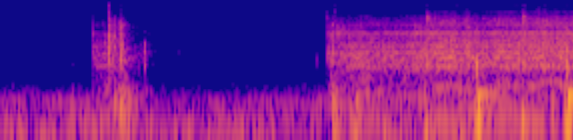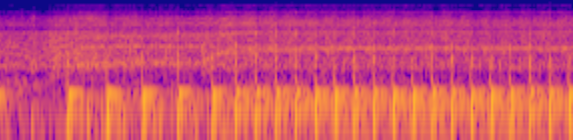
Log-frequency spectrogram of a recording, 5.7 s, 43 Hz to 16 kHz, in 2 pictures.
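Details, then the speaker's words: JC Penney Pinto moped (Puch E50 engine), freshly reassembled, carb cleaned, no exhaust fitted, pedalled over: steady puffing compression beats, never catches. No start; condenser measured 178 nF, judged bad. "If we look at this, we got 178 nanofarads. And I'm pretty sure that's not enough. So that condenser is bad."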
